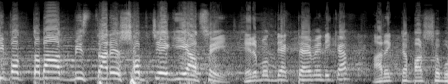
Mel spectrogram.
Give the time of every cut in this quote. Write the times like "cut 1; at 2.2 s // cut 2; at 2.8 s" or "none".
cut 1; at 2.3 s // cut 2; at 3.6 s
